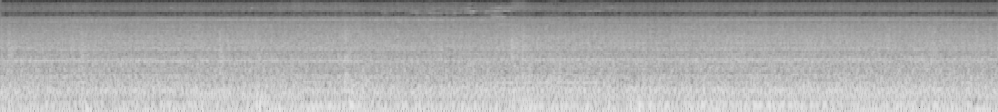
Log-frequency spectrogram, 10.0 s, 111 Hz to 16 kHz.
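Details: Ex-Canberra 728, heavy diesel idling with a loud, ragged low puffing and chuff at each firing pulse from an exhaust leak.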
